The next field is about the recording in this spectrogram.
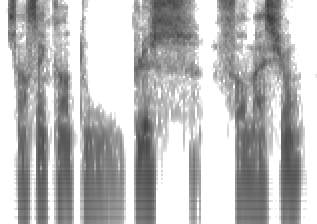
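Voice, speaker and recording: A man with a Québécois French accent talks through an interview in a gravelly, husky voice. His tone is dark and mellow, the sound dry and close. He hesitates often, restarting phrases and filling gaps with "euh". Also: mid-range voice, flat delivery, slow, no room sound. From Quebec. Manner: hesitant, many fillers and restarts. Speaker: guest, trainer and author. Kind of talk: casual interview talk.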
